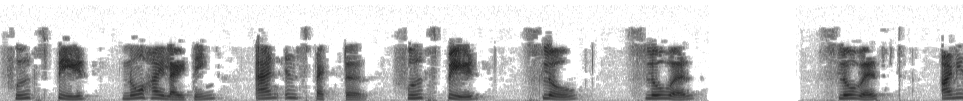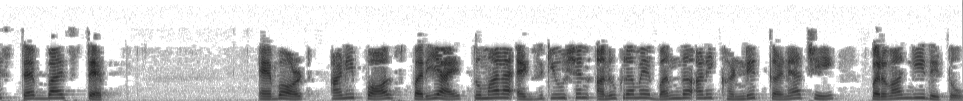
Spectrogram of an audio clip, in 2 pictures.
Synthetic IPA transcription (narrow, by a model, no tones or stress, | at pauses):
fulspiːɽ | noɦajlajʈĩŋɡ | ɛ̃ɳɖinspek̚ʈəɾ | fulspiːɽ | slo | sloʋəɾ | sloʋesʈ | aɽ̃isʈep̚bajsʈep̚ | ebɔɾʈ | aɽ̃ipɔspəɾjajt̪um̤alaʔeɡd͡ʑikjuɕənənukɾəmebənd̪ʱʔaɽ̃ikʰəɳɖiːt̪̚kəɾɳjat͡ɕiː | pəɾʋãŋɡiːd̪et̪o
